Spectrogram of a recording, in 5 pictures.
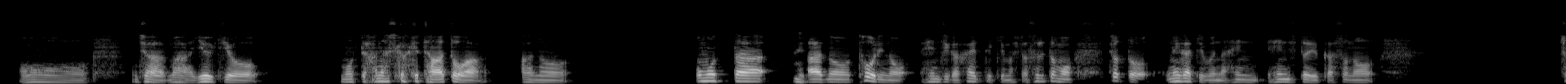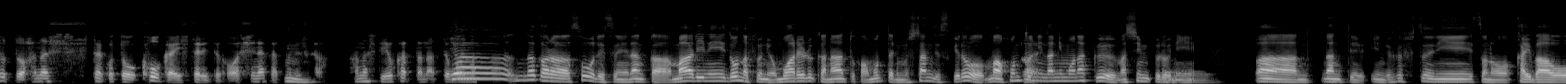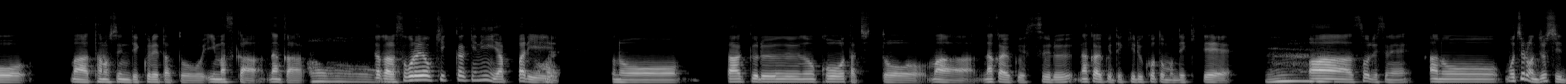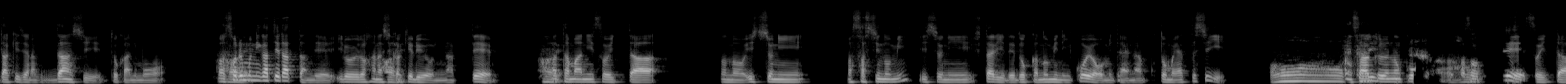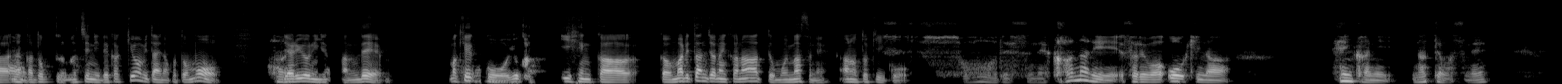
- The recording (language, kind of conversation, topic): Japanese, podcast, 誰かの一言で人生の進む道が変わったことはありますか？
- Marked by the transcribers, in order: "会話" said as "かいば"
